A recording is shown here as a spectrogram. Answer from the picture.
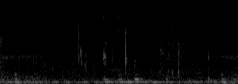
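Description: Faint clicks of a computer keyboard being pressed a few times, irregularly, over a steady low hum.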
